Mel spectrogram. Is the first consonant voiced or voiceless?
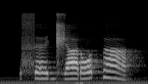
voiceless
